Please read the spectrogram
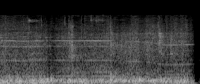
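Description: An overturned pickup truck being pulled upright on a chain: a steady mechanical rumble with metallic clanking and creaking, and faint thin high squeals over it.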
